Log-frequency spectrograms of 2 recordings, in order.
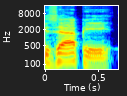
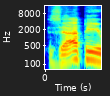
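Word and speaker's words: Zappe: playoffs just Z Bailey zappy zappy rhymes with crappy is that okay I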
